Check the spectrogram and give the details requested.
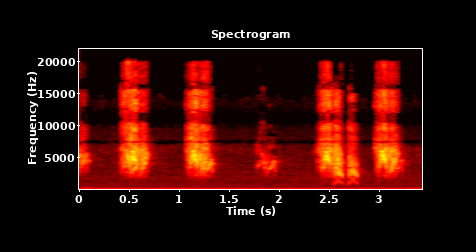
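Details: Sparrow chicks being fed by their parents, giving short, very high, shrill chirps in bursts about every half second, with a faint lower chirp between them and a quiet low background rumble.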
